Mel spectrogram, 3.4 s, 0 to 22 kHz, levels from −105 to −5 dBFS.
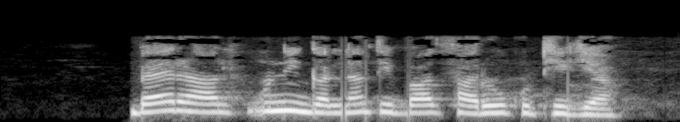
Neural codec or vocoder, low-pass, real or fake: none; 7.2 kHz; real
